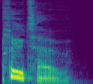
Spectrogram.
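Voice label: "pluto", British English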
